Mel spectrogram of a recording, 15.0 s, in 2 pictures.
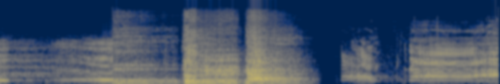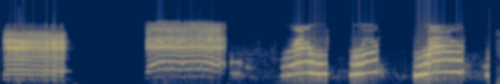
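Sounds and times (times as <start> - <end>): deer roaring: 0.0 - 4.7.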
